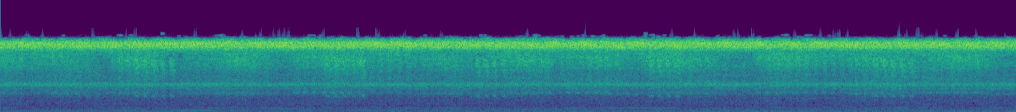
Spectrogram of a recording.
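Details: Dusk cicada chorus in Georgia, USA, males calling to attract females on a summer night; steady shrill whine with slow swelling pulses, while faint low tonal hums drift beneath, possibly distant traffic.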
